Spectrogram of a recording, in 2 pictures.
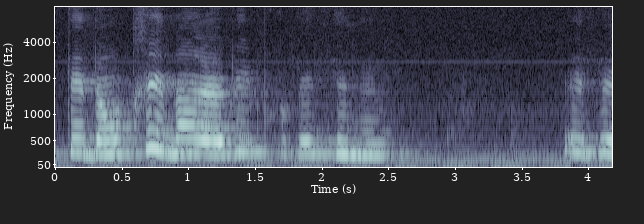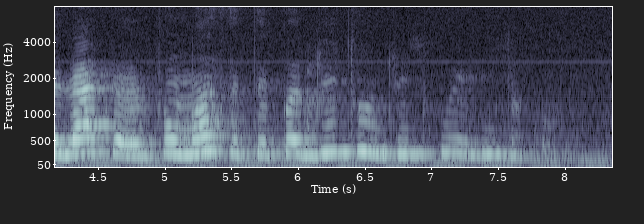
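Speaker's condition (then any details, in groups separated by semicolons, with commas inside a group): Cerebral palsy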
